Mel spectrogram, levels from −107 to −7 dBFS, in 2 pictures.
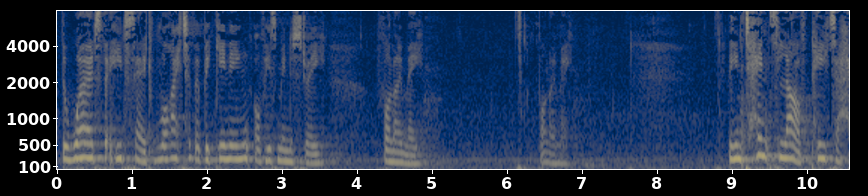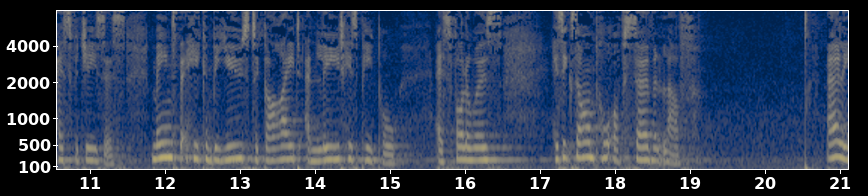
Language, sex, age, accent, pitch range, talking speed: English, female, 30-49, British, 200-245 Hz, 120 wpm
